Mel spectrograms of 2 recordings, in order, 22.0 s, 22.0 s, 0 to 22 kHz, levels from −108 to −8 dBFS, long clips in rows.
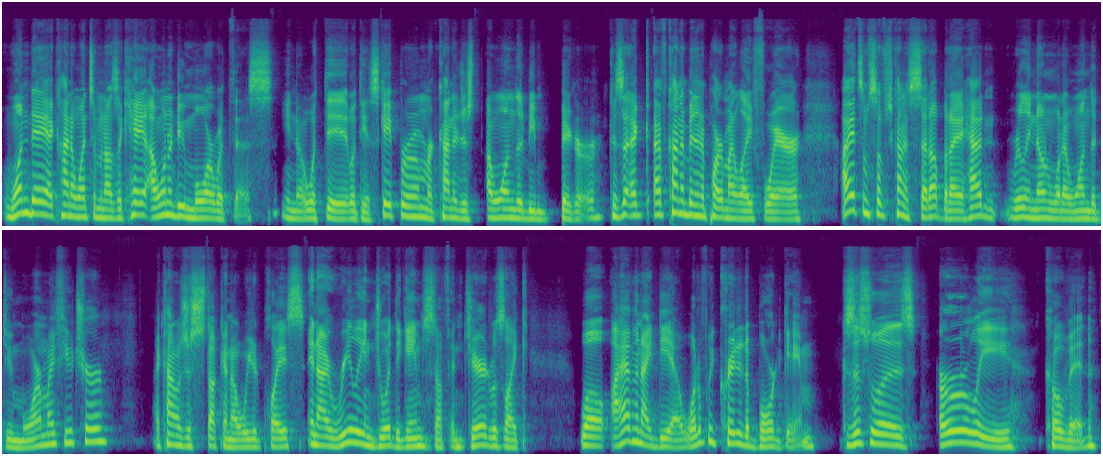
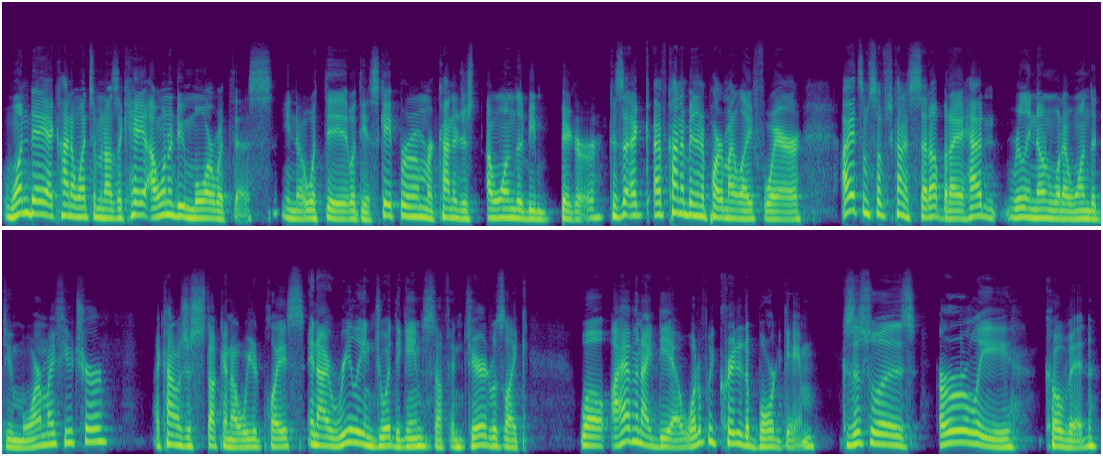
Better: first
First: none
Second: muffled; very; fading above 1.5 kHz

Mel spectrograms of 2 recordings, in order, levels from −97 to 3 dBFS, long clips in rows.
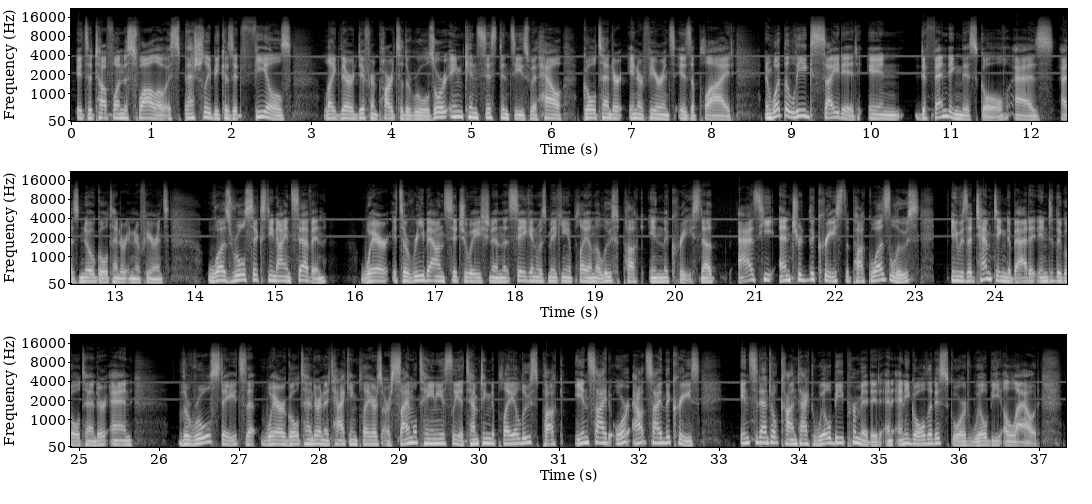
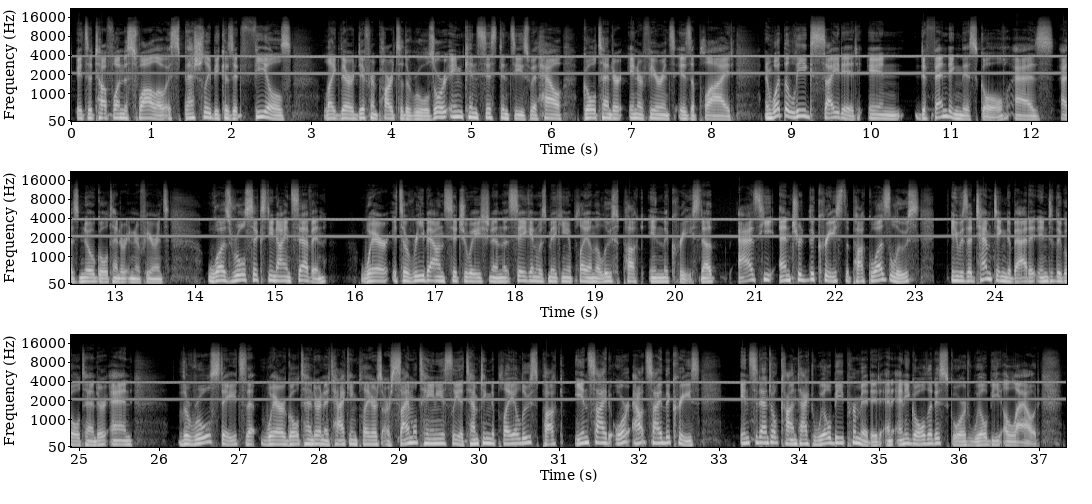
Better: first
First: high-pitched whine; faint; throughout; 4 kHz, 30 dB below the speech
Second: high-pitched whine; loud; throughout; 4 kHz, 10 dB below the speech

